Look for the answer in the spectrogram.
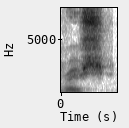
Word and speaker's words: Reusch: Nathan Roush, rhymes with swoosh,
